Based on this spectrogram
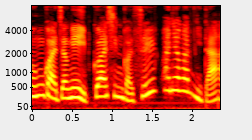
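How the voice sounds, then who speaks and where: Using very wide pitch swings, a woman speaks at a moderate pace with a high pitch. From South Korea. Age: 20s. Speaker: voice actor. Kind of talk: e-learning narration.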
